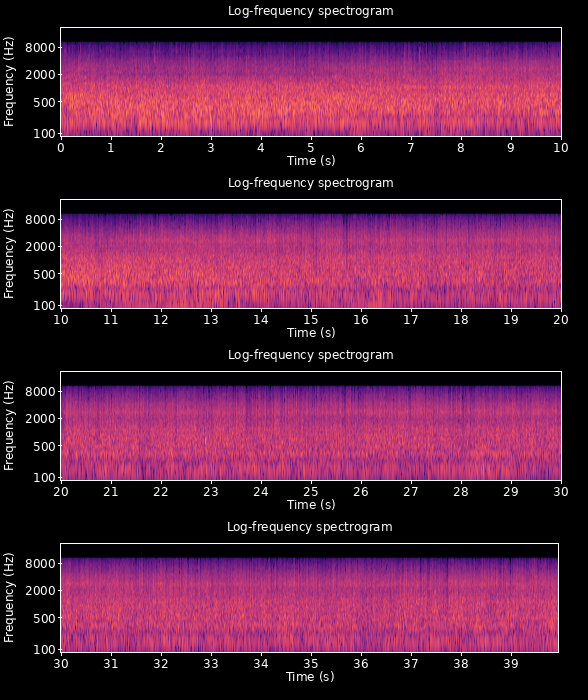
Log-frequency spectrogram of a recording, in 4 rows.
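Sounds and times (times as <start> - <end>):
low rumble: 0.0 - 21.0
heavy rain on a car: 0.0 - 39.9.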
